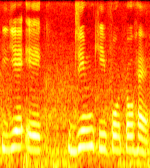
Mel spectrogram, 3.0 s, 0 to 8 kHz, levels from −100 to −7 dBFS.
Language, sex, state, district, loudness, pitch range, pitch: Hindi, female, Haryana, Rohtak, -14 LUFS, 220-255 Hz, 230 Hz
